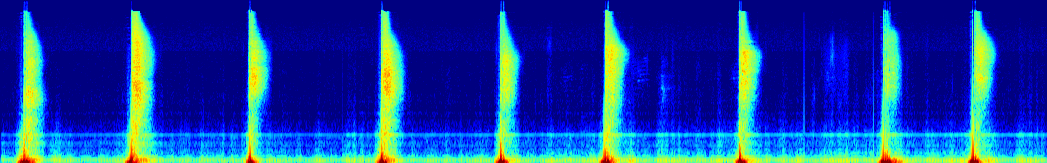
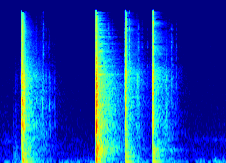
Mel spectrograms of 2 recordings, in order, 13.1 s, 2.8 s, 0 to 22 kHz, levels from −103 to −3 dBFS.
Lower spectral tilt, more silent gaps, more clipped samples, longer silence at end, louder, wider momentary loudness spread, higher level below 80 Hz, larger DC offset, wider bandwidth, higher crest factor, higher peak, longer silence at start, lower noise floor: first, -4.5 dB/octave vs -2 dB/octave; neither; first, 1% vs under 0.1%; about the same, 0.75 s vs 0.85 s; first, -17 LUFS vs -27 LUFS; first, 18 LU vs 13 LU; first, -16 dBFS vs -50 dBFS; neither; about the same, 15.5 kHz vs 16.5 kHz; second, 14 dB vs 30 dB; about the same, 0 dBFS vs -2 dBFS; about the same, 0.2 s vs 0.25 s; second, -54 dBFS vs -77 dBFS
